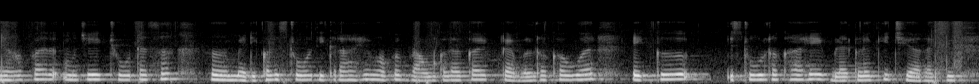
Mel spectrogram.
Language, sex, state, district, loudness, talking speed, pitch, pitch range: Hindi, female, Bihar, Purnia, -16 LUFS, 175 wpm, 215 Hz, 195-225 Hz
